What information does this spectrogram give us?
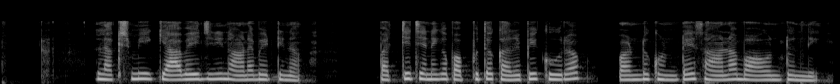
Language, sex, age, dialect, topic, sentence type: Telugu, female, 25-30, Telangana, agriculture, statement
